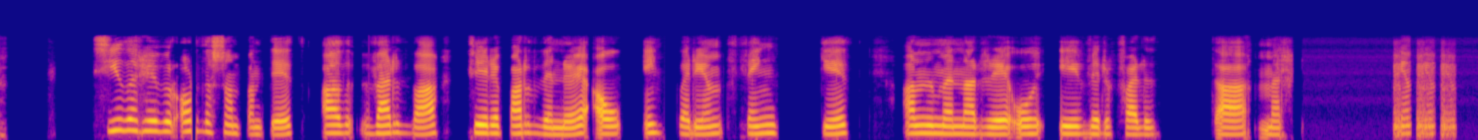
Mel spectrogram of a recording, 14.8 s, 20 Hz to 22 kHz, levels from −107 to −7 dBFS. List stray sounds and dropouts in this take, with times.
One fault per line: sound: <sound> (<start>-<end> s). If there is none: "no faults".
sound: dropout (1.9-2.0 s)
sound: laugh (13.9-14.6 s)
